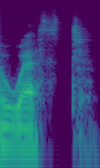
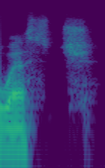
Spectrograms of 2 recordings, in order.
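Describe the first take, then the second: First: The word ends in a plain, clipped T sound. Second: The word ends in a 'tch' sound after the T. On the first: The speaker calls it right. "fazer o T e acabou" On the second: The speaker calls it wrong. "Não fala west, as pessoas vão não vão te entender"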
